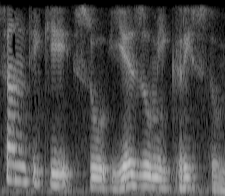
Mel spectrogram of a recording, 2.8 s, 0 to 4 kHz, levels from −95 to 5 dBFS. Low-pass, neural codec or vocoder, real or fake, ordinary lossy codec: 3.6 kHz; none; real; AAC, 24 kbps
